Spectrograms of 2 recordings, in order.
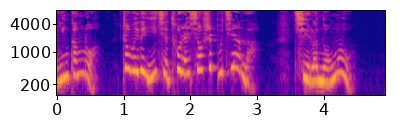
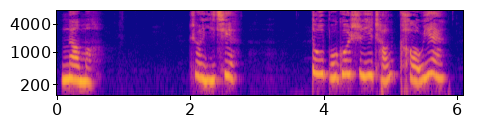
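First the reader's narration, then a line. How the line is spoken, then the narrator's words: Trembling voice. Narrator (Chinese): 声音抖颤的说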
